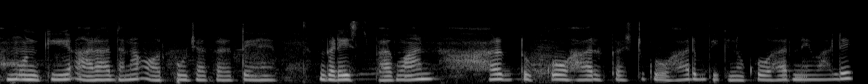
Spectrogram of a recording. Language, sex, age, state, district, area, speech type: Hindi, female, 30-45, Uttar Pradesh, Chandauli, urban, spontaneous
